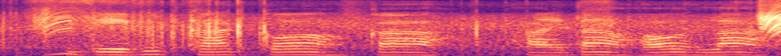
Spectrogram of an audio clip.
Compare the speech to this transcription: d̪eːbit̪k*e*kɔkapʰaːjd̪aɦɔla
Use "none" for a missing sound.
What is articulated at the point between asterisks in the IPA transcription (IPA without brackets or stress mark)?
a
